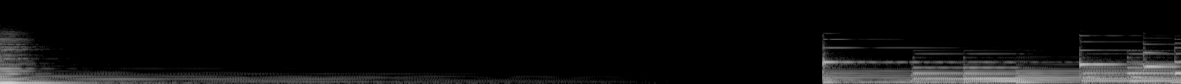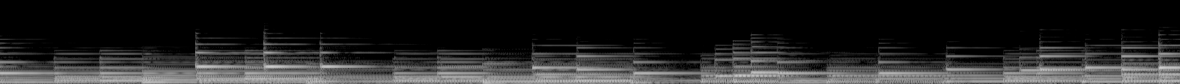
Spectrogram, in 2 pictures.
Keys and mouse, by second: 0.8 f, 0.8 g, 1.6 alt+middle click, 2.5 Tab, 2.6 click, 2.7 alt+middle click, 3.3 click, 3.5 shift+middle click, 3.7 alt+middle click, 3.9 KP_1, 4.5 click, 5.1 click, 6.6 middle click, 6.8 alt+middle click, 7.0 shift+middle click, 7.3 g, 7.8 KP_1, 8.3 click, 8.4-9.6 alt+middle drag, 9.8 KP_1, 10.2 click, 11.4 Tab, 11.5 Tab, 11.6 click, 11.8 alt+middle click, 12.4 alt+middle click, 12.8 alt+middle click, 13.5 middle click, 14.3 click, 14.4 ctrl+s, 14.8 alt+middle click, 16.3 alt+middle click, 16.6 click, 16.8 middle click, 17.6 click, 18.2 alt+middle click, 19.7 alt+middle click, 20.8 click, 21.2 click, 21.7 click, 22.1 click, 22.7 alt+middle click, 22.9 click, 23.0 Tab, 23.4 click.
